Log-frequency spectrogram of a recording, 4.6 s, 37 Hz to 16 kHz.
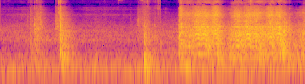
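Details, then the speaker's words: Barn-find Datsun 240Z cranked on its first start attempt in about 30 years, fuel filter not hooked up, starter fluid sprayed in the carburetors: cranking with sharp pops and a brief ragged catch that fades; spark present, no-start from fuel starvation. "So really, we just need fuel. Well, it does pop off. So that means we're getting spark. All it needs is fuel."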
